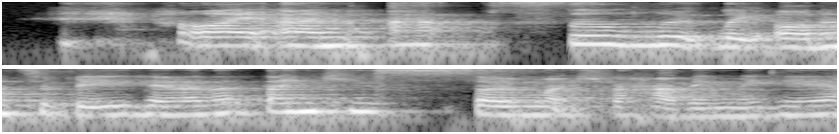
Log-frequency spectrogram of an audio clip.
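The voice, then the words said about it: Northern English accent. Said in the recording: “I can hear that Northern accent there.”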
